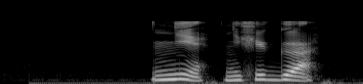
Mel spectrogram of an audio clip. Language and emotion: Russian, angry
